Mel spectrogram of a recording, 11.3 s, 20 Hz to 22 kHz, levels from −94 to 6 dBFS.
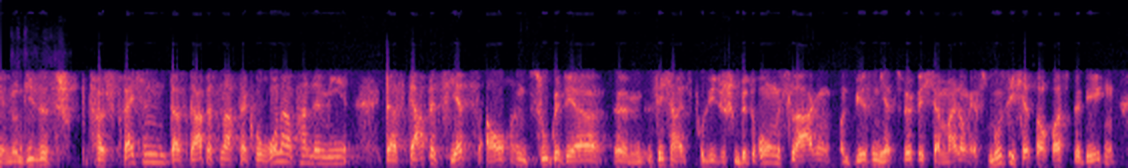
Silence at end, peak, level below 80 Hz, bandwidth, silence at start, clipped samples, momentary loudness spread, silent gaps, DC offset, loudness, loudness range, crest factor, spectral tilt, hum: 0 s; -4 dBFS; -64 dBFS; 5.2 kHz; 0 s; under 0.1%; 5 LU; none; under 0.1%; -20 LUFS; 1 LU; 16 dB; -7 dB/octave; none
